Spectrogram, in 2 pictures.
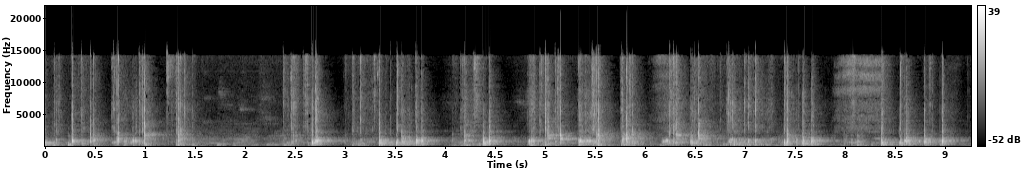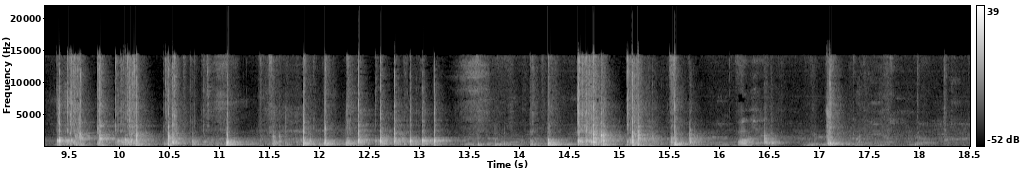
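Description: Rapid, irregular clacking of plastic Speed Stacks cups as they are up-stacked and down-stacked into pyramids on a mat in a timed sport-stacking run. The clatter thins out near the end as the run finishes.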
